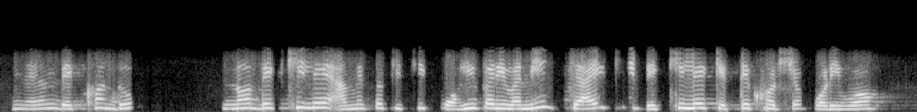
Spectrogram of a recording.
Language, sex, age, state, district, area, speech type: Odia, female, 18-30, Odisha, Sundergarh, urban, conversation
